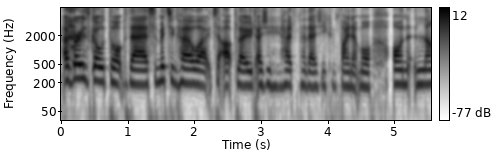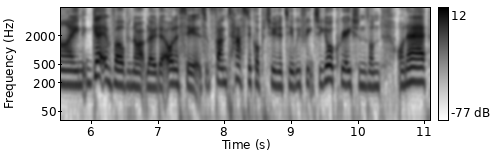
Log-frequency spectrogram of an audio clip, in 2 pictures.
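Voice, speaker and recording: A woman's voice: lowish voice, steady tone, a little fast, hardly any pauses, clear, resonant tone, dry recording, studio quality. A woman presenting casually on radio, gushing and encouraging in her delivery.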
